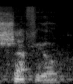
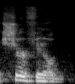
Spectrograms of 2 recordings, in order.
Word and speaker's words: Sherfield: some um surefield uh I'm not saying I'm saying his wrong name wrong aren't I I think it's Sheffield uh yeah I think you're talking about Sheffield no I'm right surefield yeah Trent sherfield wide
